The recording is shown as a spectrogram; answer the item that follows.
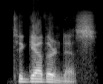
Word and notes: togetherness: American English

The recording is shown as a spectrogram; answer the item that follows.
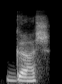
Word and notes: gush: Indian

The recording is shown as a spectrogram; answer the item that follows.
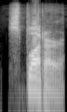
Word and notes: splutter: American English

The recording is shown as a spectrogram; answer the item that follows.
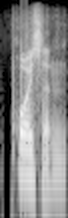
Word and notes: poison: American English

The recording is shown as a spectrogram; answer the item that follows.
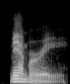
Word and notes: mammary: American English

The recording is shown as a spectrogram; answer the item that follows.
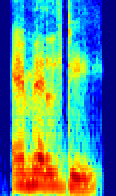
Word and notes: MLD: Indian

